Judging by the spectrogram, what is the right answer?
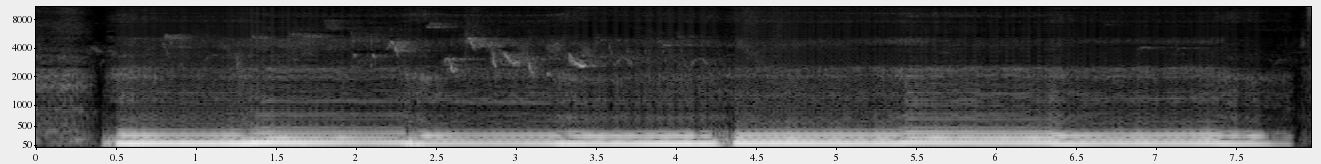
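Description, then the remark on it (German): A voice hums steadily in a low, sustained tone as a voice exercise, shifting pitch in a few gentle steps as it goes, with brief breaks between the held notes and no talking. “Wenn euch das zu langweilig ist, dürft ihr natürlich auch in Tönen summen.”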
